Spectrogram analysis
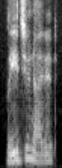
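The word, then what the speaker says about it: Leeds United: Keep other syllables light. 10. Leads United.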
